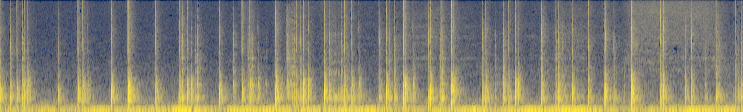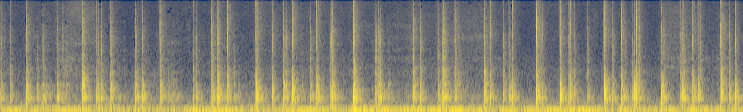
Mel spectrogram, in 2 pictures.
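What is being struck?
Plastic smartphone back.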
